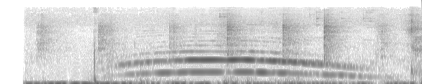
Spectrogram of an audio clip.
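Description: A single long howl-like vocal call that rises slightly and then falls away, over rumbling handling noise and knocks.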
